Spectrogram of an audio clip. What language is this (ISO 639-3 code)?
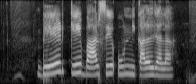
bho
